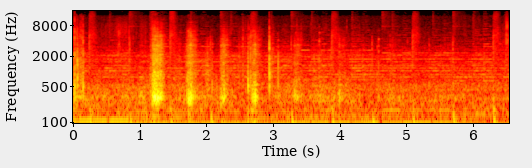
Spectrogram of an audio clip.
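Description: Crunchy baked cheddar veggie-infused protein puffs being bitten and chewed close up, a few distinct crisp crunches early on followed by quieter chewing over low background hum.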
